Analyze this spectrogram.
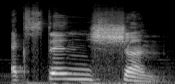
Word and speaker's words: extension: the word right however this combination s i o n sounds like this shun shun so i want you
